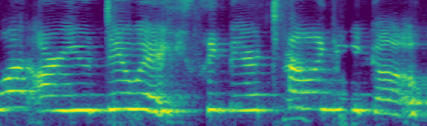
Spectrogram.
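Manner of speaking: loud, high, irritated, exasperated yelling in disbelief. Describing watching a show, the speaker recalls their past self: retelling yelling at the tv. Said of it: "And I was yelling at my TV screen".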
